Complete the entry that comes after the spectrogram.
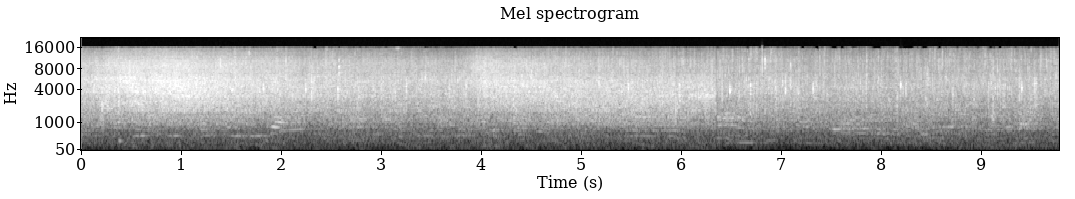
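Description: Mussel omelette batter and mussels frying in hot oil on a large flat pan, a steady sizzle. The sizzle swells about four seconds in as more batter is poured from the ladle onto the oil.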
